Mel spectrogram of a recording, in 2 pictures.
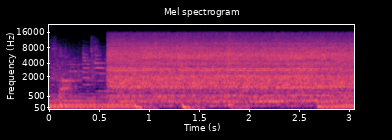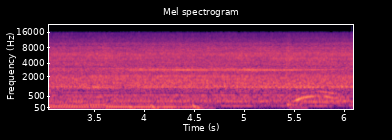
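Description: Electric food processor running steadily, its blade chopping a wet mix of soaked chickpeas, onion, garlic and avocado; the motor starts about half a second in.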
